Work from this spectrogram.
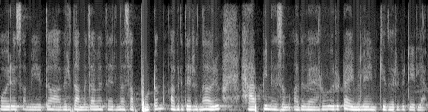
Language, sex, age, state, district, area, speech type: Malayalam, female, 18-30, Kerala, Thrissur, rural, spontaneous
